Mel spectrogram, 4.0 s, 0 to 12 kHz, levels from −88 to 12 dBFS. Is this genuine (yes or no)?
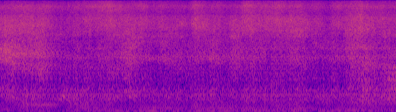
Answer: no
